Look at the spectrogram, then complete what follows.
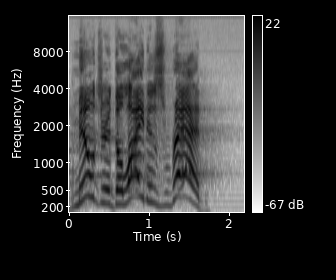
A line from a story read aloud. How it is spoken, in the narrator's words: Gertrude shouted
